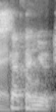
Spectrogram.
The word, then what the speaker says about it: Stepanyuk: Is, is that correct? Did I did I did I not butcher it? – Perfect. Step, okay. Stepanyuk. Cool.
